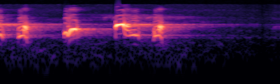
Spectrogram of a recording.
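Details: New decoy stripe-throated bulbul with a fine song style: four quick, slurred, warbling notes in one bright phrase lasting under a second, followed by silence.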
